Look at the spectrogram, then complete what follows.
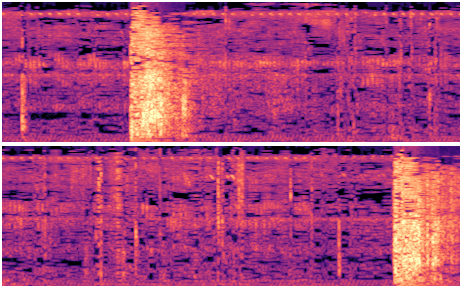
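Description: Two shotgun shots, one about a second in and the other near the end, each a loud blast that trails off over about half a second.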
